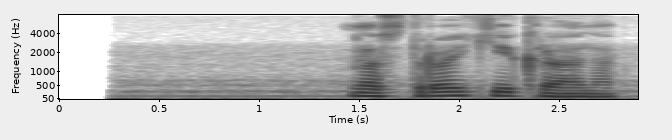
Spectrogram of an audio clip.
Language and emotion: Russian, neutral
